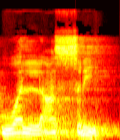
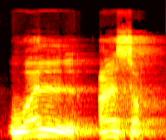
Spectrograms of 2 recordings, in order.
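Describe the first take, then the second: First: The final r is followed by a vowel. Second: The final r is heard lightly without a vowel. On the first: The word is read in full without stopping. "kalau dibaca lengkap" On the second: The reciter stops on this word. "huruf akhirnya itu tetap dibaca tetapi tidak penuh"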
